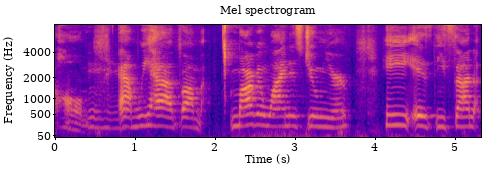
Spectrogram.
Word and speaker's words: Winans: Vicki Winans and Marvin Winans, of course, senior from the gospel royalty, the Winans. He's going to be speaking on Sunday. So everyone's saying their last name wrong. That's what I'm hearing? It's Winans.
